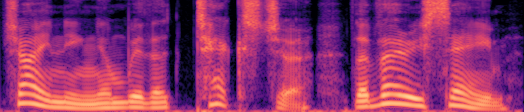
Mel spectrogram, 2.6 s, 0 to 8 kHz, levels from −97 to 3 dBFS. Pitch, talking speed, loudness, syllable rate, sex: 150 Hz, 160 wpm, -15 LUFS, 5.5 syllables/s, male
